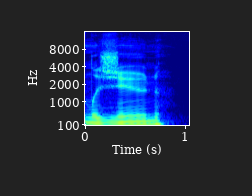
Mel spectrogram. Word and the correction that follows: LeJeune: It's Lejean.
